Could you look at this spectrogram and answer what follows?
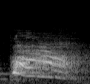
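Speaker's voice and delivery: a loud, high mock "Bah!" of a kid charging; mock wild lunge yell. Coach mocking a reckless lineman, loud mock grunt. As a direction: bark out a cartoonish lunge cry, mocking it. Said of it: "Just going".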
